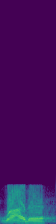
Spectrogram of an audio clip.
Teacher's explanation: اذا وقفت على وعلى اديها حركتين فقط اقول وعلى بس.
